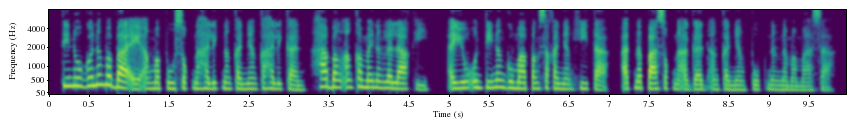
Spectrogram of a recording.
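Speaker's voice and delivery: ordinary delivery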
